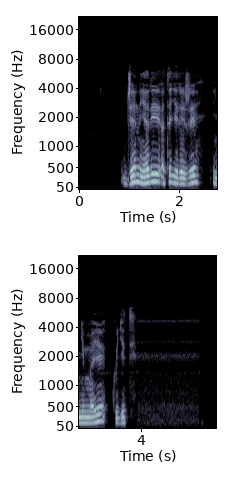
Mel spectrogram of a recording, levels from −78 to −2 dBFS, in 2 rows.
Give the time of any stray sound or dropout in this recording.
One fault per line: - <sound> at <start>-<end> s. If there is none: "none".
none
